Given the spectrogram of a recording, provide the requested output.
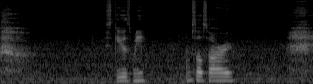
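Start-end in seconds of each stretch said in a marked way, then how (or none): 1.6-3.5 very soft, choked up, voice catching. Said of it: "It makes me emotional".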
